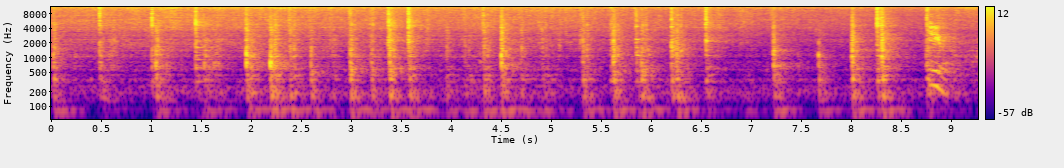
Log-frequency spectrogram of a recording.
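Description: Spaghetti sauce for million dollar spaghetti is stirred and fried in a pan, giving a steady run of close scraping strokes and clinks over a soft sizzle, with no talking.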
